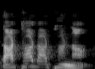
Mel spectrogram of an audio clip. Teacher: അണ്ണാക്കിൽ നാവ് പറ്റിച്ചിട്ട് വ്യഞ്ജിപ്പിക്കുന്ന ചാച്ചാ ചാച്ചാഞ്ഞ താലം എന്നാണ് അണ്ണാക്കിന് പറയാ, താലവ്യം. നാവിന്റെ മൂർധാവ് അണ്ണാക്ക് കുത്തി പറയുന്ന അക്ഷരങ്ങൾ മൂർധന്യം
